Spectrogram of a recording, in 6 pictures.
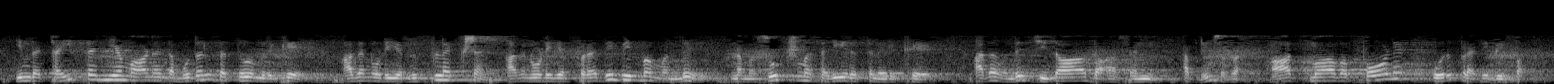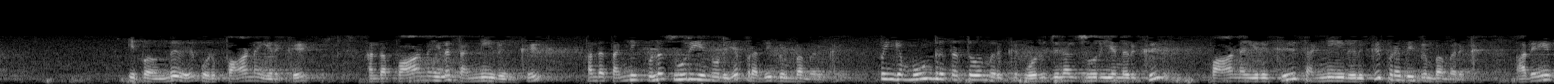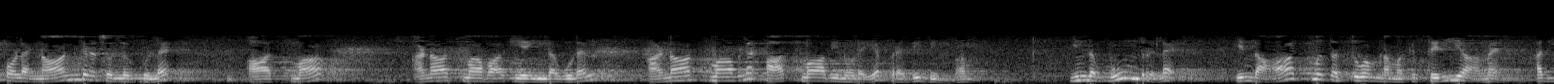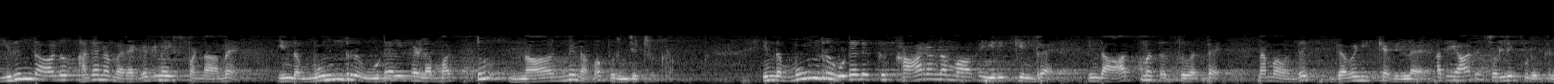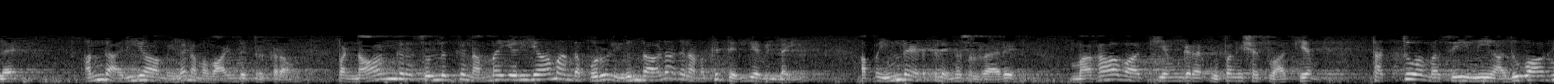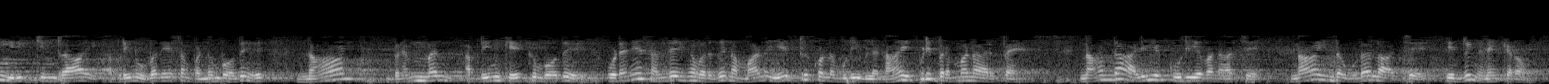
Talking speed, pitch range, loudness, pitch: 95 wpm, 150-215 Hz, -21 LUFS, 170 Hz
